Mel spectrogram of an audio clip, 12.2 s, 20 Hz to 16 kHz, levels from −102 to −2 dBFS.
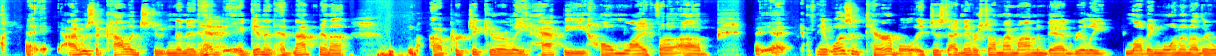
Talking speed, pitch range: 180 wpm, 105-125 Hz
